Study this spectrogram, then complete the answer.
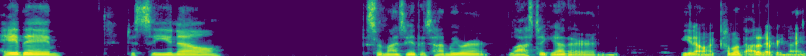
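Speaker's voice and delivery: sexy, seductive, low, hushed sultry murmur. Demonstrating how a man on camera ought to say it, in a low voice. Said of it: "how like low my voice went".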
